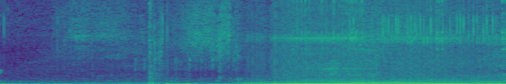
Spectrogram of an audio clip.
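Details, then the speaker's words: Car exhaust leak after hitting road debris: deep, raspy exhaust rumble swelling loud and rough as the car accelerates. "yeah I have a [ __ ] exhaust leak now because of what happened and be honest with you is kind of a funny situation"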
